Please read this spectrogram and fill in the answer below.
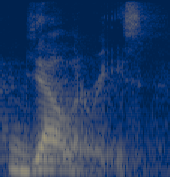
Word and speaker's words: galleries: When you're saying this word, the stress comes on the first syllable, galleries.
